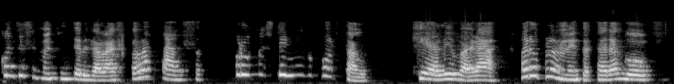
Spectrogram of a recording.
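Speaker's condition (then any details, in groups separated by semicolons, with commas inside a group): Down syndrome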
